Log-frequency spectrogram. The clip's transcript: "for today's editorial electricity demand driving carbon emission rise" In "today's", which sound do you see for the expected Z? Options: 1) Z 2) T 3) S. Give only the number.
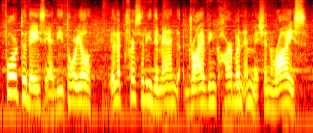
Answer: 3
